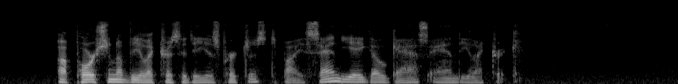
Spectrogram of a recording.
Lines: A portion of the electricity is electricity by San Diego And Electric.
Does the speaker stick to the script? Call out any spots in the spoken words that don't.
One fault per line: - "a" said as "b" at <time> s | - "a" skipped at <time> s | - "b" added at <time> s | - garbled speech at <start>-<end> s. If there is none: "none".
- "electricity" said as "purchased" at 2.2 s
- "Gas" added at 3.8 s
